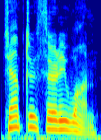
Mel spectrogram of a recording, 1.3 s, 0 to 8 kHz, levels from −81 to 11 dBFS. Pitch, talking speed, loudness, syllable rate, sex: 140 Hz, 140 wpm, -15 LUFS, 5.2 syllables/s, male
